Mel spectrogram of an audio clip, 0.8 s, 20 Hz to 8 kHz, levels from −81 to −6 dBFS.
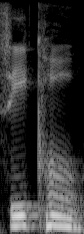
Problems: constant background noise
